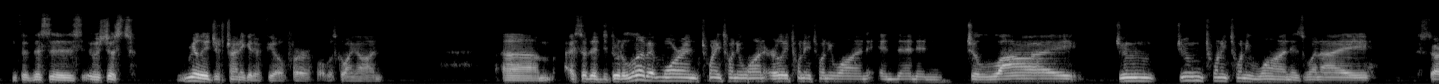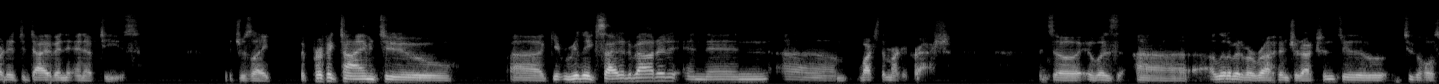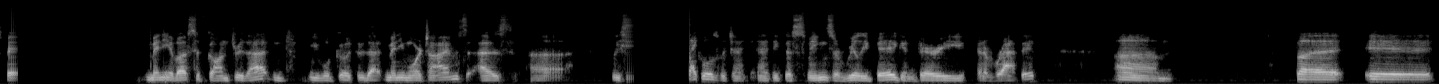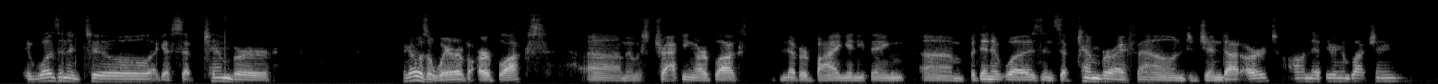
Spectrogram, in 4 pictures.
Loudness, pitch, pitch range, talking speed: -26 LUFS, 115 Hz, 105-135 Hz, 165 wpm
